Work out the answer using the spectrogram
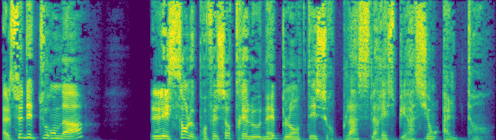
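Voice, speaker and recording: A man's voice: a little high, animated, moderate pace, fairly bright tone, dry recording, clean studio sound. A man reading a novel aloud expressively, with an occasional filler. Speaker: reader.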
